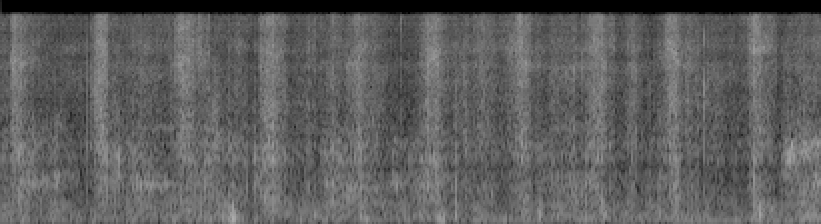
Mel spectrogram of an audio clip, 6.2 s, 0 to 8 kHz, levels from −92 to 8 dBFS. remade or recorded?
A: remade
